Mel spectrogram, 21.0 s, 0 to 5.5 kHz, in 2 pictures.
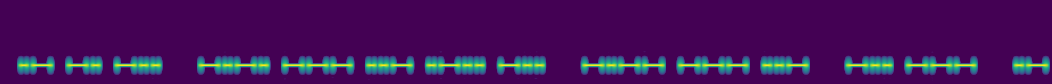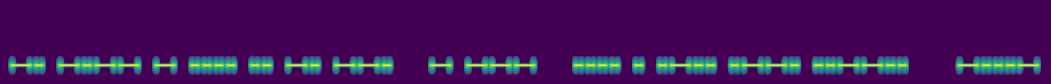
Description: Morse code, heard as a keyed tone, about 20 wpm, 600 Hz. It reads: AND COULD YOU DO ANYTHING TO HELP? <BT>
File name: cw-books / winnie-the-pooh / winnie-20wpm-page-0089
